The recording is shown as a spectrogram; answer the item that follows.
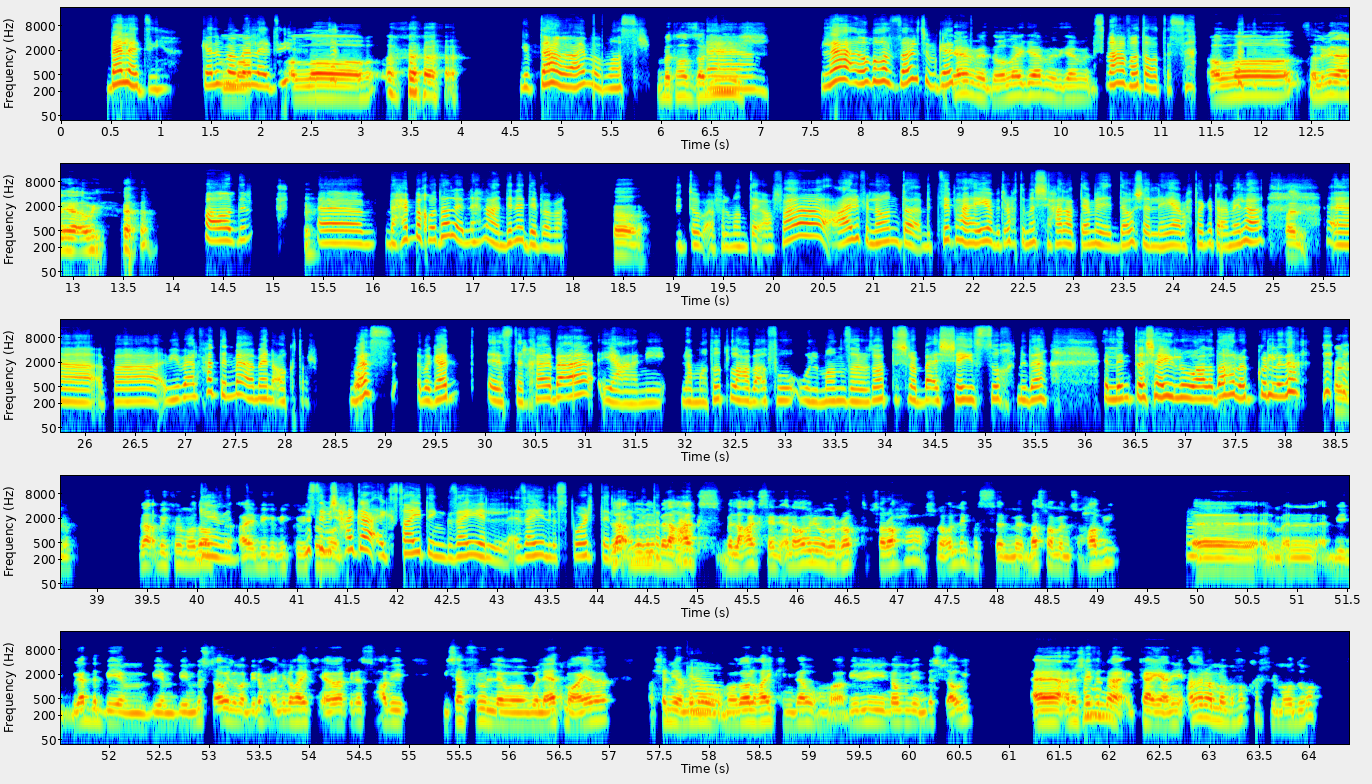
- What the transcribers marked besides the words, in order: laugh; laughing while speaking: "ما باهزرش بجد"; other background noise; chuckle; laughing while speaking: "حاضر"; laugh; tapping; in English: "exciting"; unintelligible speech; in English: "الsport"; in English: "Hike"; in English: "الhiking"
- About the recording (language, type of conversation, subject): Arabic, unstructured, عندك هواية بتساعدك تسترخي؟ إيه هي؟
